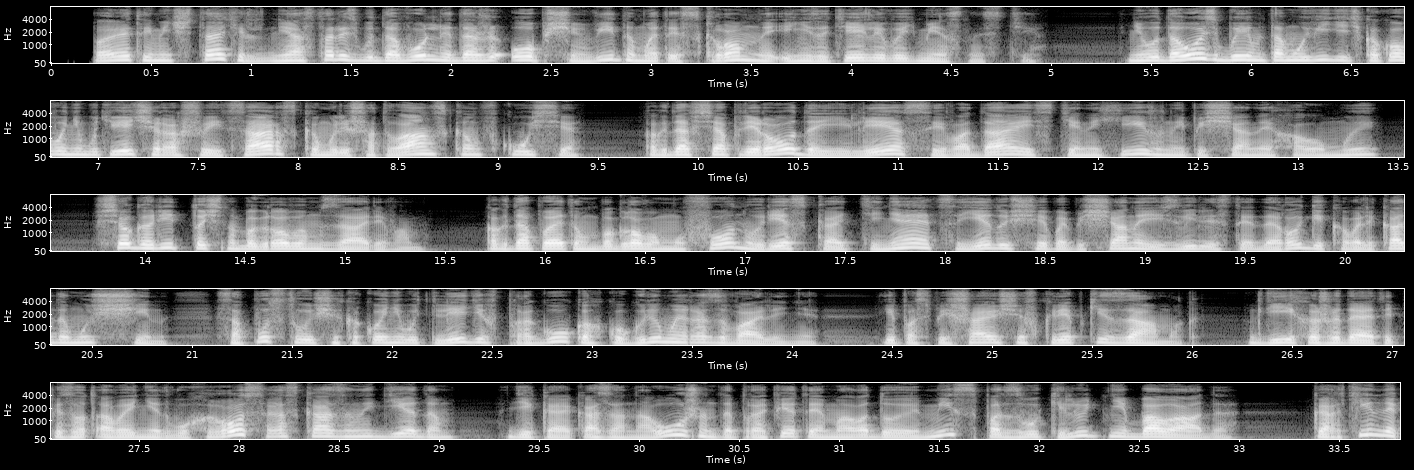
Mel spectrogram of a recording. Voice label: Mic; Запись с микрофона гарнитуры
